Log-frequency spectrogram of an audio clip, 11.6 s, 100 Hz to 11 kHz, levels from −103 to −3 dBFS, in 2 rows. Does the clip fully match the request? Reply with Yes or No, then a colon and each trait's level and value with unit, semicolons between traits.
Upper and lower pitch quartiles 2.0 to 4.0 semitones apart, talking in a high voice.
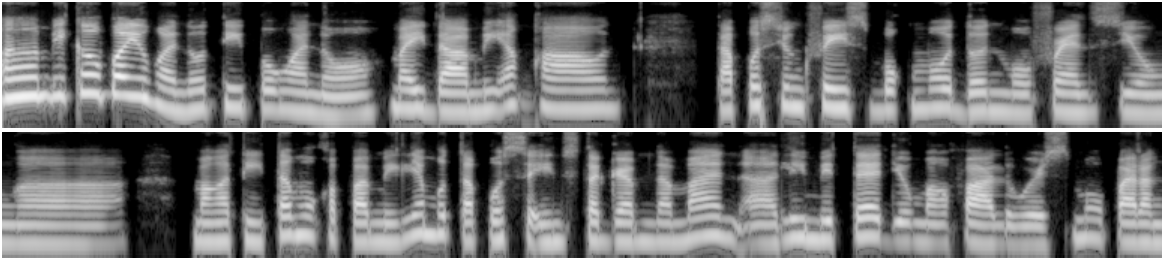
Yes: average, 2.7 semitones; high, 195 Hz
